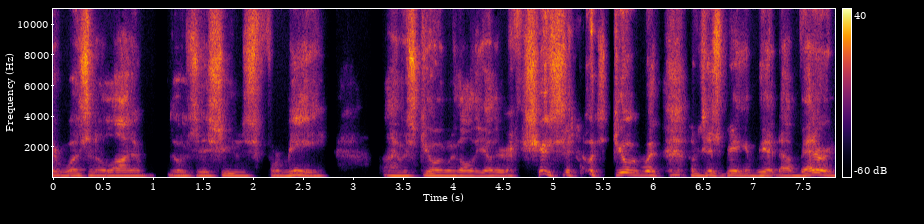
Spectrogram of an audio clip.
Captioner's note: laughter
